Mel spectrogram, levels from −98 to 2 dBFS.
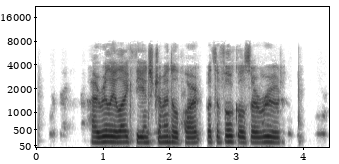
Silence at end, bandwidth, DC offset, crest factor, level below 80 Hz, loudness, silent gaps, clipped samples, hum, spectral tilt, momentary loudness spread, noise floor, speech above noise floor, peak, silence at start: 0.05 s; 7.6 kHz; under 0.1%; 16 dB; -58 dBFS; -16 LUFS; none; under 0.1%; none; -6 dB/octave; 7 LU; -48 dBFS; 32 dB; -2 dBFS; 0.8 s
